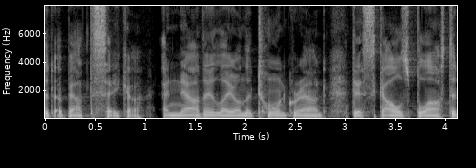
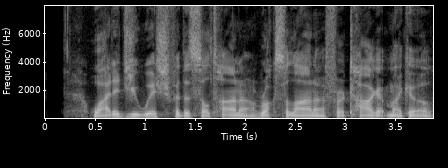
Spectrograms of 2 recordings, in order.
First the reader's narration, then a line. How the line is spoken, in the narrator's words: he asked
